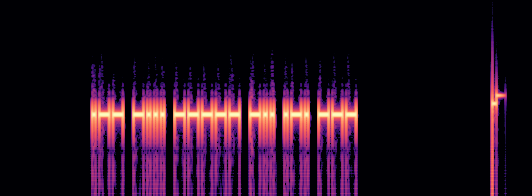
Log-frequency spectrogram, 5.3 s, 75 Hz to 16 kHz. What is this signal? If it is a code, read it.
Morse code, heard as a keyed tone, about 34 wpm, 690 Hz. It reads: WB0DRO
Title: USA Call Signs - 6 Characters - 4x Character Spacing - 35wpm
